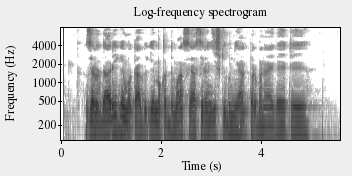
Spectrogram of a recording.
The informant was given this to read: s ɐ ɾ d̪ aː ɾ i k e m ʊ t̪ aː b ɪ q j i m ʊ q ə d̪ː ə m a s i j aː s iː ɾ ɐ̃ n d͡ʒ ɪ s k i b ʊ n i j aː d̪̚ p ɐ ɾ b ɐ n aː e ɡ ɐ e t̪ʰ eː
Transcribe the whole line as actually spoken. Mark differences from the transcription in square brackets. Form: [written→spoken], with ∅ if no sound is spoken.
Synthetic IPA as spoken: [s→z] ɐ ɾ d̪ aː ɾ i k e m ʊ t̪ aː b ɪ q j [i→e] m ʊ q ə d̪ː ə m a s i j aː s [iː→i] ɾ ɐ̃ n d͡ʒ ɪ [s→ʃ] k i b ʊ n i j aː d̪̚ p ɐ ɾ b ɐ n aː e ɡ ɐ e t̪ʰ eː

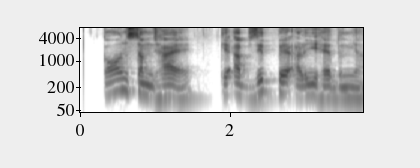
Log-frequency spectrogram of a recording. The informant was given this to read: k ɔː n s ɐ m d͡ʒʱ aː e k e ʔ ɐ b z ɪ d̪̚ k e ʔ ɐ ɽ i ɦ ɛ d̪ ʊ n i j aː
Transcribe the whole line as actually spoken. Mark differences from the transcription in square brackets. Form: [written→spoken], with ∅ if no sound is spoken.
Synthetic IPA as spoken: k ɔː n s ɐ m d͡ʒʱ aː e k e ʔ ɐ b z ɪ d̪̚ [k→p] e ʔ ɐ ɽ i ɦ ɛ d̪ ʊ n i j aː

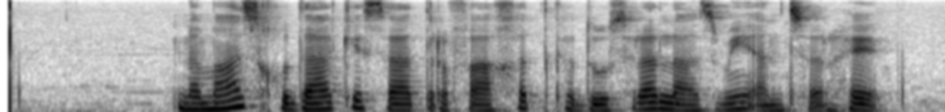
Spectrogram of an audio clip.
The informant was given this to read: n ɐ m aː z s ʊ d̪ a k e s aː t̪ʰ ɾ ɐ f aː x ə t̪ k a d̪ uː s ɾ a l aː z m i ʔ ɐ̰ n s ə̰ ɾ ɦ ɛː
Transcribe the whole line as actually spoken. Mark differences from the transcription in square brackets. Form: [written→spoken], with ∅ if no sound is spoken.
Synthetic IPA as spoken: n ɐ m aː z [s→x] ʊ d̪ a k e s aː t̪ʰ ɾ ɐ f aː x ə t̪ k a d̪ uː s ɾ a l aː z m i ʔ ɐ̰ n s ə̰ ɾ ɦ ɛː

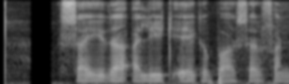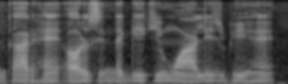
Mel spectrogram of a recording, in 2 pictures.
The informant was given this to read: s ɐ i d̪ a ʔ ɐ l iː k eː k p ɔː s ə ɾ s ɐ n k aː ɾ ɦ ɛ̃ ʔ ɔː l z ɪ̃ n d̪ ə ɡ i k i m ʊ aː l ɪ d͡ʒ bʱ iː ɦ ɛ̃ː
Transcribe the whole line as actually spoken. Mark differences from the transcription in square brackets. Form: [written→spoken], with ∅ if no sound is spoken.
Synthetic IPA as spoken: s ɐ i d̪ a ʔ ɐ l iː k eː k p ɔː s ə ɾ [s→f] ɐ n k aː ɾ ɦ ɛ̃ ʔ ɔː [l→ɾ] z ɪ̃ n d̪ ə ɡ i k i m ʊ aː l ɪ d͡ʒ bʱ [iː→i] ɦ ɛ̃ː

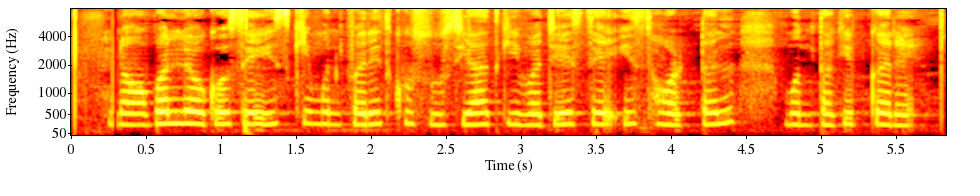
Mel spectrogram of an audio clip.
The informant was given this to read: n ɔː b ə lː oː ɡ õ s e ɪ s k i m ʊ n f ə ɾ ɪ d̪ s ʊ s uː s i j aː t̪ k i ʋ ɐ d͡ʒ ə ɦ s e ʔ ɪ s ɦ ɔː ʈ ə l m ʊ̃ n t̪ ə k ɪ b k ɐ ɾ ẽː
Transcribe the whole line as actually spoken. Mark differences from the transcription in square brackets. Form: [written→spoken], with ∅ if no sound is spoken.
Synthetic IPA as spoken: n ɔː b ə lː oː ɡ õ s e ɪ s k i m ʊ n f ə ɾ ɪ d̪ [s→x] ʊ s uː s i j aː t̪ k i ʋ ɐ d͡ʒ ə ɦ s e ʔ ɪ s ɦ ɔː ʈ ə l m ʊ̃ n t̪ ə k ɪ b k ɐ ɾ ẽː

